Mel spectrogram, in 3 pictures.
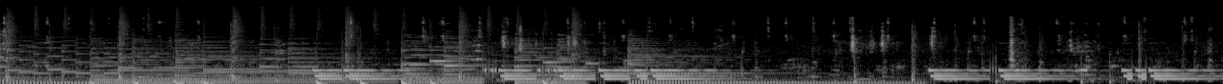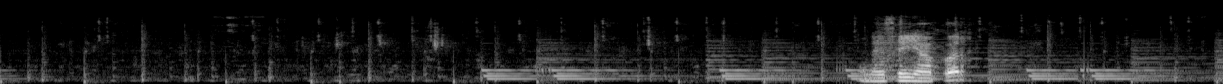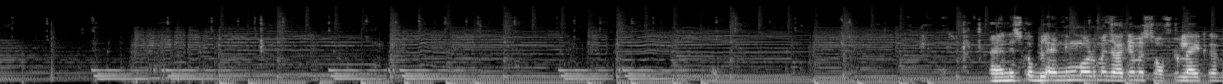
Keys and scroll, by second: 34.3 ctrl+0.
